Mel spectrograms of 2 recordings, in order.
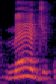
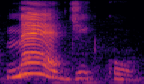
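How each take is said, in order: First: The stress is on the last syllable. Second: The stress is on the first syllable. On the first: The speaker calls it wrong. "Veja que eu estou intensificando a sílaba co" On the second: The speaker calls it right. "Até agora eu intensifiquei a sílaba me"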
